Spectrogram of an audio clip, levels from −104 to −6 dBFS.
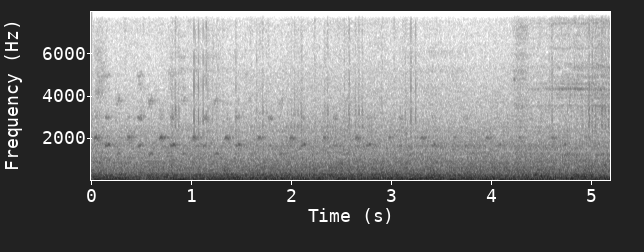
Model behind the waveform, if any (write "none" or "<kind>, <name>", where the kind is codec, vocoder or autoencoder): none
